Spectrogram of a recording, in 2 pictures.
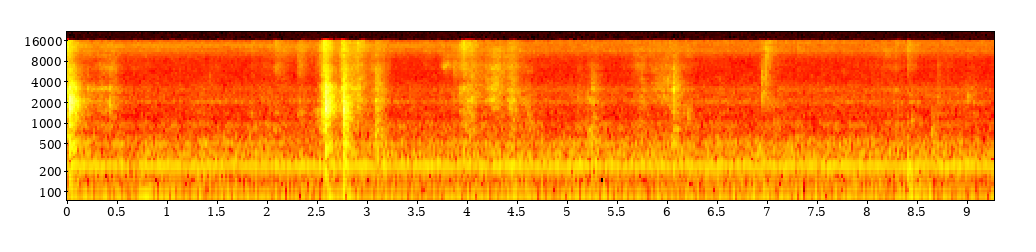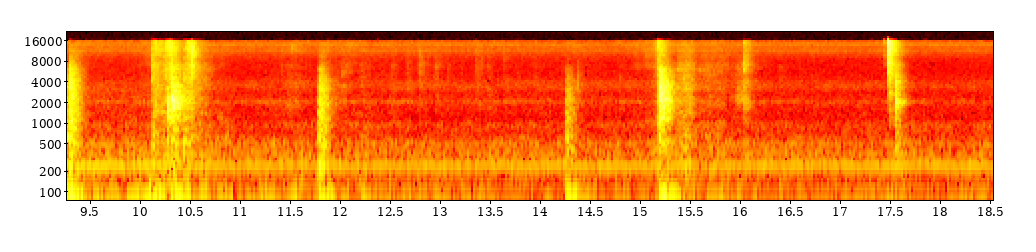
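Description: A small knife cutting tomatoes on a plastic cutting board: scattered sharp knocks of the blade and fruit against the board, about eight in all, over a steady low hum.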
